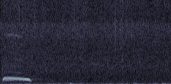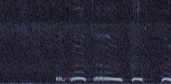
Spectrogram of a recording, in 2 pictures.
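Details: Spotted dove, 'giọng son' voice style, cooing for stimulating decoy birds: a drawn falling coo, a pause of low rumble, then a full phrase of short hooked coos, a long falling note and two clipped coos.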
